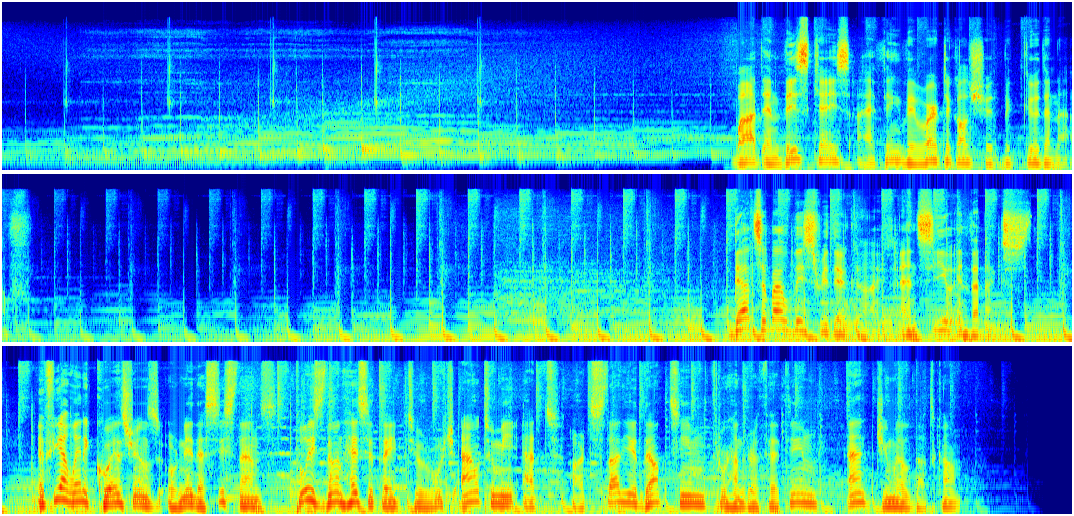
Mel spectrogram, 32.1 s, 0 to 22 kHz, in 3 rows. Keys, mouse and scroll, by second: 1.6 g, 5.6-6.5 scroll up 5, 5.9 shift+middle click, 6.5 middle click, 7.5-8.1 scroll down 4, 8.1 click, 8.3 scroll down 1, 8.5-10.6 middle drag, 10.6 ctrl+z, 10.8 ctrl+z, 11.0 ctrl+z, 12.0 click, 12.3-12.6 scroll down 2, 12.6 middle click, 13.5-14.3 scroll up 2, 13.8 shift+middle click, 14.3-15.3 shift+middle drag, 15.3 z, 15.5-19.1 middle drag, 19.1 click, 19.9 z, 20.9 shift+d, 26.7 click, 27.0 scroll down 1, 27.3-30.6 middle drag, 30.6 scroll down 1, 30.9-31.3 scroll up 1, 31.3 shift+middle click, 31.6-32.1 scroll down 1.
